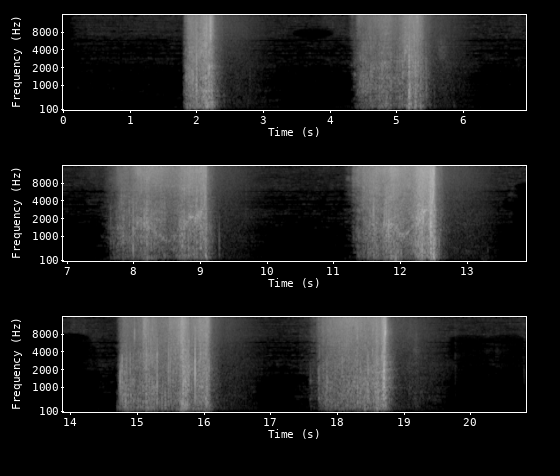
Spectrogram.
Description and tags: Strokes over Blanket
Several strokes over a blanket with a wooden stick.
stroke, cover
